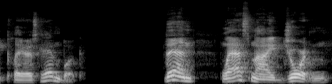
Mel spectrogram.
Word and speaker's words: Jorphdan: Then, last night, Jordan, the PH is silent, reported on social media that Wizards of the Coast had issued a copyright strike on his PHB video.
